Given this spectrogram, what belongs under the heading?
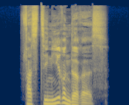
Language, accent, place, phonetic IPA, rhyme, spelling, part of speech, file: German, Germany, Berlin, [fast͡siˈniːʁəndəʁəs], -iːʁəndəʁəs, faszinierenderes, adjective, De-faszinierenderes.ogg
- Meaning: strong/mixed nominative/accusative neuter singular comparative degree of faszinierend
